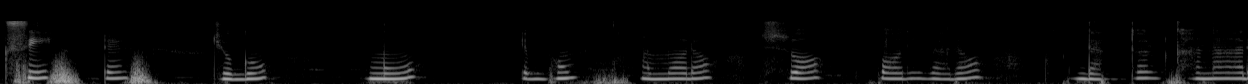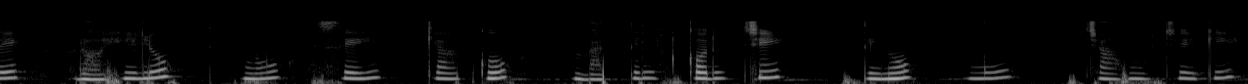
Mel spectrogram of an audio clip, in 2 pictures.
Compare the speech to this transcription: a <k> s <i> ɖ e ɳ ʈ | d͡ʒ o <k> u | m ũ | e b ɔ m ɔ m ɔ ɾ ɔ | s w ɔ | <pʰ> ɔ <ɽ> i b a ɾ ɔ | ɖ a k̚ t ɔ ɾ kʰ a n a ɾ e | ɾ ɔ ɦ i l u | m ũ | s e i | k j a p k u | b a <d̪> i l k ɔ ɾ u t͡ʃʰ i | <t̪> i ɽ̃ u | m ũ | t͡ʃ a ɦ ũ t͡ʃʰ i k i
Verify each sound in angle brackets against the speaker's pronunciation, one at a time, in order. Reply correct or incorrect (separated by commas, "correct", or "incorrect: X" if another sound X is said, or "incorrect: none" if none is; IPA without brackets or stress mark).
correct, correct, incorrect: ɡ, incorrect: p, incorrect: ɾ, incorrect: t̪, correct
